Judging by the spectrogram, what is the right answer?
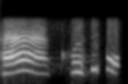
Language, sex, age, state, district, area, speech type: Bengali, female, 18-30, West Bengal, Alipurduar, rural, conversation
